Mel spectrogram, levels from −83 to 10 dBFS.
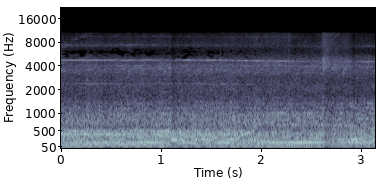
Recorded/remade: recorded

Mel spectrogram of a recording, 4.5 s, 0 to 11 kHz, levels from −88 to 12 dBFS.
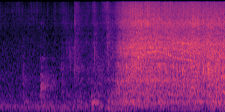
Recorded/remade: remade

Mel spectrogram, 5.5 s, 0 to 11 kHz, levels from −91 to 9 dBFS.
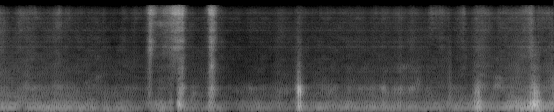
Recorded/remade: remade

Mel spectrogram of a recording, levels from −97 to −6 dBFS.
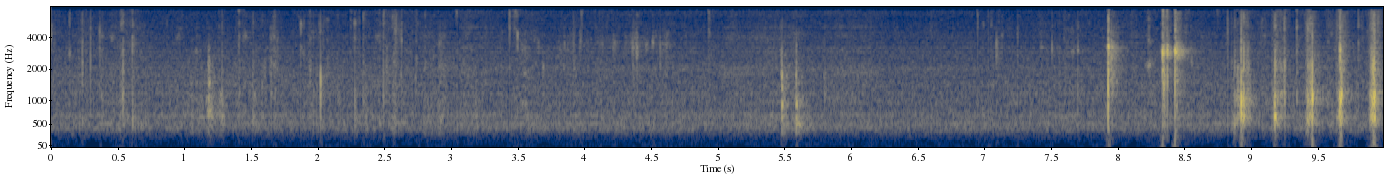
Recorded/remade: remade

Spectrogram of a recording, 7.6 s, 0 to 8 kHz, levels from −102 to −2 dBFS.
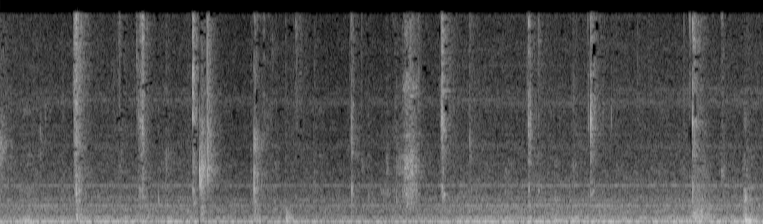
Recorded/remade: recorded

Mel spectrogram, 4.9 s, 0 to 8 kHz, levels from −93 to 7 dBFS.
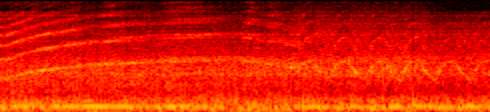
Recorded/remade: remade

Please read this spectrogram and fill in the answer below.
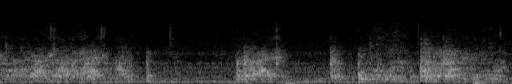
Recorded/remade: remade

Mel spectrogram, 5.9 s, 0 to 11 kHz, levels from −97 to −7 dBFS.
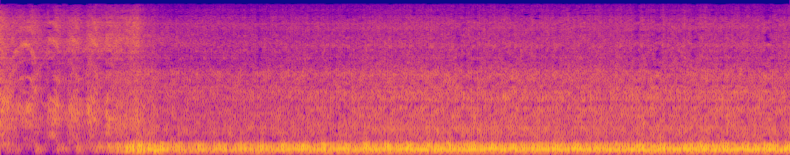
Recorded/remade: remade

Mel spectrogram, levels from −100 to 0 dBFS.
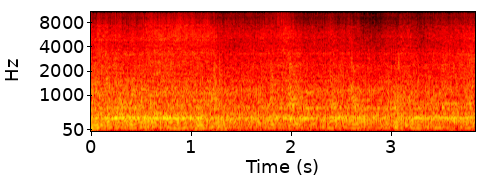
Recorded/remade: remade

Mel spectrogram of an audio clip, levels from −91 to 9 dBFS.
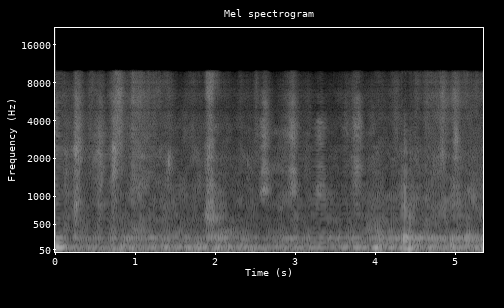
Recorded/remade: remade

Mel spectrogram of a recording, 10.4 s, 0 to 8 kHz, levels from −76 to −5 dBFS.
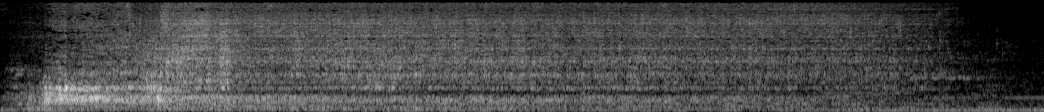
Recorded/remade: recorded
